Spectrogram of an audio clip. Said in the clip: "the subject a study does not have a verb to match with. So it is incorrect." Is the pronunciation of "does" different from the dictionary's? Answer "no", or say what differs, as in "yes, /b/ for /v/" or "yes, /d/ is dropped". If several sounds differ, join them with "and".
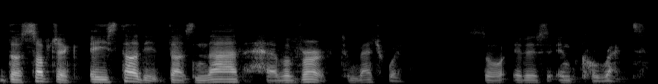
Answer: no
